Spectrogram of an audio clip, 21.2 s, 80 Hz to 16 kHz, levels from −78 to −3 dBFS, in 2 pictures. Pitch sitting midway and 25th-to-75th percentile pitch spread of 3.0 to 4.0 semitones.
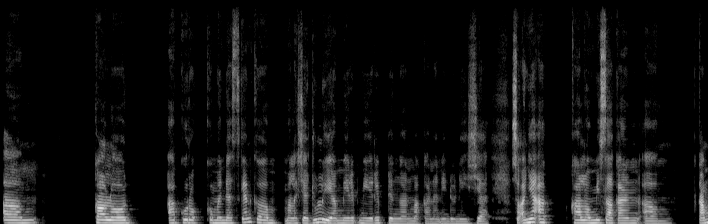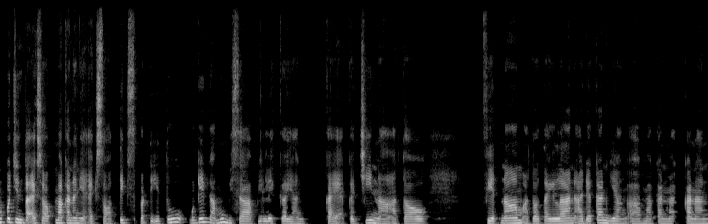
Yes: medium, 175 Hz; average, 3.4 semitones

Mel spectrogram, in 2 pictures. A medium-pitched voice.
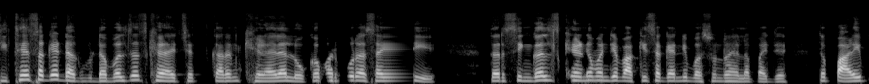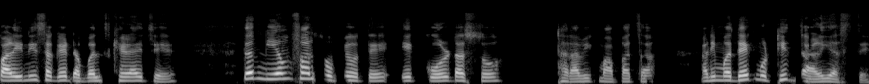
Yes: medium, 170 Hz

